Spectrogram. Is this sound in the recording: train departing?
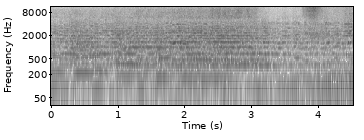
yes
